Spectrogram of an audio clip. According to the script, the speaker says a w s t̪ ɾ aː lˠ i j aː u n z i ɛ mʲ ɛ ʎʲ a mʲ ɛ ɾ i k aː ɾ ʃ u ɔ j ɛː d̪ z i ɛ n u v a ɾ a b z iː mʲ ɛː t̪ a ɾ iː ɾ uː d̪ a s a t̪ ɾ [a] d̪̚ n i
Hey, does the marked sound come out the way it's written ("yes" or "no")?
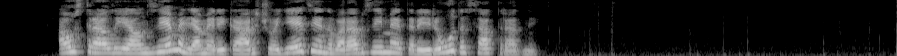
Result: yes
